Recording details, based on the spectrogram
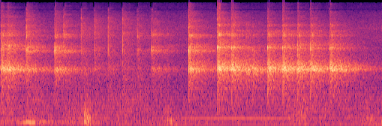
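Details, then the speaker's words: Tool tapping floor tiles one by one with quick, bright clacks during a house inspection, one tile sounding hollower: a loose, delaminated tile, marked for repair. "เขาก็เจอกระเบื้องเสียงไม่เหมือนชาวบ้านแล้วแผ่นนึง"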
